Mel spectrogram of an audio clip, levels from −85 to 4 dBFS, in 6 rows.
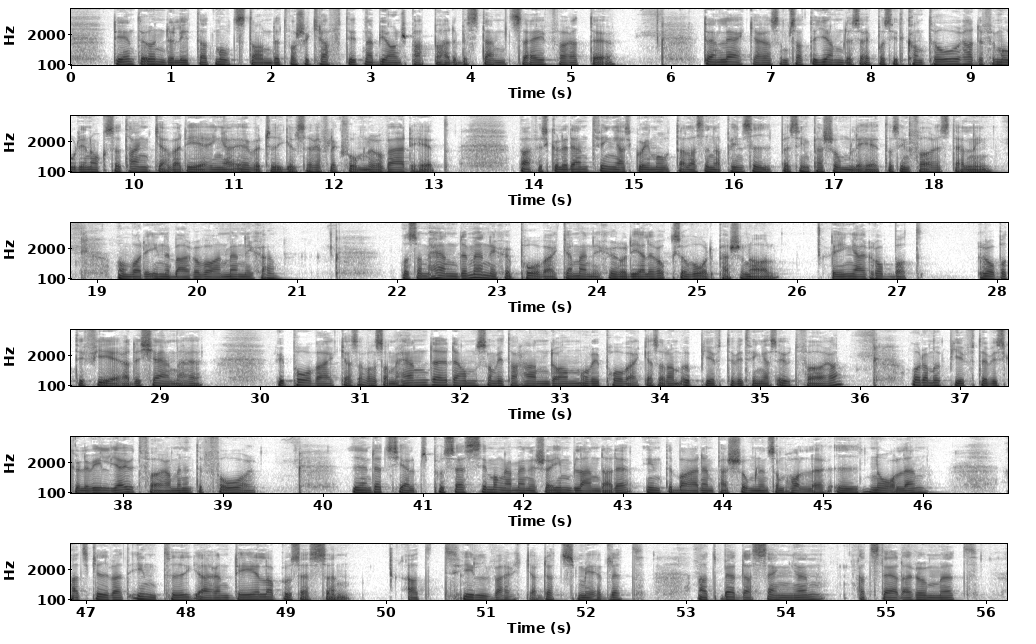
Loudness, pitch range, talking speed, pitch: -17 LUFS, 110-125 Hz, 150 wpm, 115 Hz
